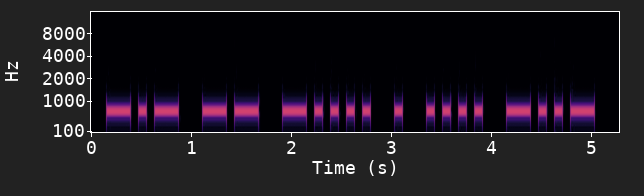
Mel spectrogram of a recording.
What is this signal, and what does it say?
Morse code, heard as a keyed tone, about 15 wpm, 700 Hz. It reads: KM6EHX
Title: USA Call Signs - 6 Characters - Repeated 2x - 15wpm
